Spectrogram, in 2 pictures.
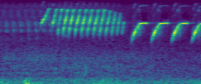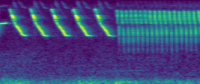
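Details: A canary sings for song training, starting with a bright buzzy trill, moving into a set of rising slurred notes and sharp falling whistles, and ending on a steady rattling roll.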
